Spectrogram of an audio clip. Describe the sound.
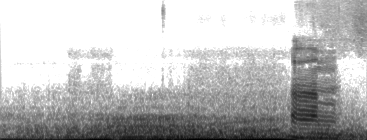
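A car driving on the road on the way to a fuel stop, heard as a steady, deep engine and road rumble that swells slightly midway. A brief voiced sound cuts in near the end.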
